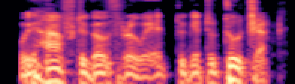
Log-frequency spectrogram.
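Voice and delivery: plain

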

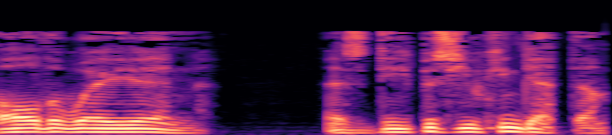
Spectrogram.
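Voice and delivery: ordinary delivery

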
